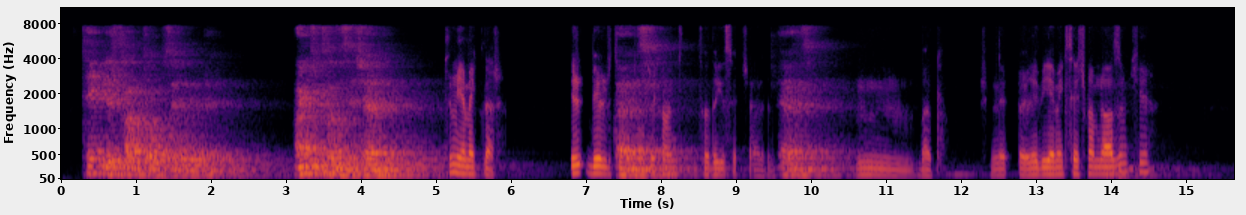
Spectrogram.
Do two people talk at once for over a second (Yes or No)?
No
